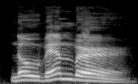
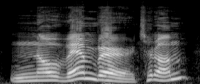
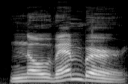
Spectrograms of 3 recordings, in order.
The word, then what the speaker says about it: November: 자, 이 경우도 우리 그냥 편하게 읽으면 November 이렇게 읽겠지만 정확한 발음으로 하면 November처럼 은이라고 하는 말이 우리 입 안에 가두어져 있다가 그 소리가 부드럽게 터져 나오면서 November 이렇게 발음해야만 한다는 뜻입니다.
